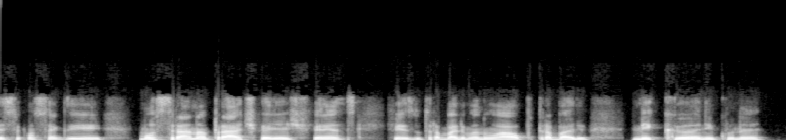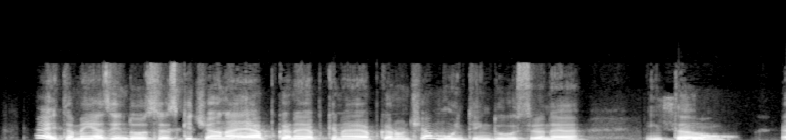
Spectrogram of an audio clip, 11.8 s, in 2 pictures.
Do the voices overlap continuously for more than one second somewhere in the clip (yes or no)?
no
